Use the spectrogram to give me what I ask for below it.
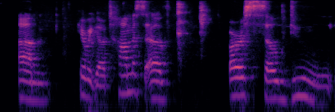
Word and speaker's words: Erceldoune: So the first is Thomas the Rhymer, or Thomas of Echteldorn. I always pronounce his name wrong. He was born in 1210, and he was a bard. Here we go. Thomas of Erceldoune, Erceldoune, but commonly known as Thomas the Rhymer.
